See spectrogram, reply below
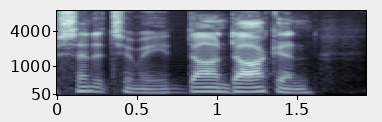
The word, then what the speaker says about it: Dokken: so he just called it Dokken as just kind of a placeholder. – Right. – Right, and he's like, it rhymes with rockin', you know, we'll figure out something else later on.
